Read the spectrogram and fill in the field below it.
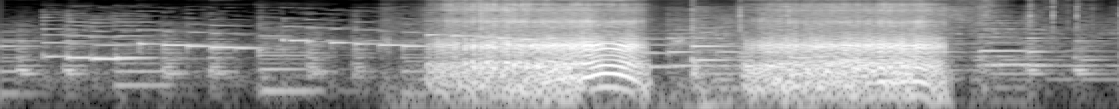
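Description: Two loud, rough, rattling snores over background music; ordinary snoring.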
